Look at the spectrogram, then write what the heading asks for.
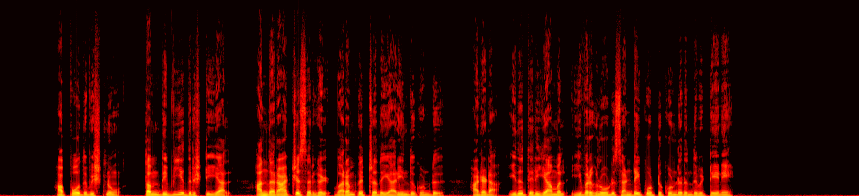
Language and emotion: Tamil, neutral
